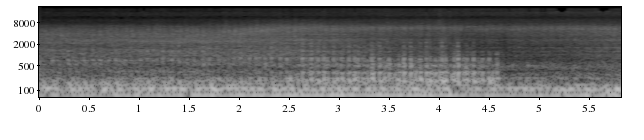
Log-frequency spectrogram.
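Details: First-gen Dodge D150 V8 with AC compressor bypassed by an idler pulley: deep idle with loose uneven chuffing about three per second that sounds like a knock; exhaust puffing from the disconnected smog line.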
